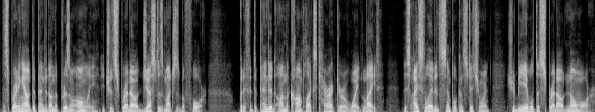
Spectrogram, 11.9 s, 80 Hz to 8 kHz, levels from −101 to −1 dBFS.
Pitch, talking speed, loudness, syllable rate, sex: 125 Hz, 205 wpm, -20 LUFS, 5.7 syllables/s, male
